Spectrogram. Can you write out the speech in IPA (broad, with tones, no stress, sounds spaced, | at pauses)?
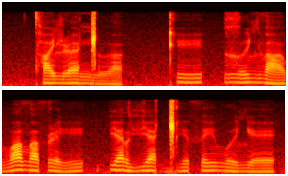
tʰ a˧ ʎ ɭ ɛ˧ ŋ͡ǁ ɯ˨ ɐ̯ | kʰ i˦ | ɣ ɯ˧ ʎ ð a˨ ɐ̯ β ʌ˦ ð ʌ˧ θ ɭ i˨˦ | pʲ ɛ˦˨ l vʲ ɛ˦˨ ɡ͡ǁ i˧ θ i˦ β ɯ˧ ʎ e˧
